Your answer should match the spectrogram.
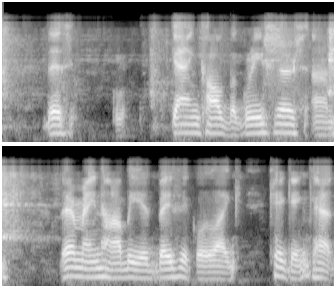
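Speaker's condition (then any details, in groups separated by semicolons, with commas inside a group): Cerebral palsy; attending therapy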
